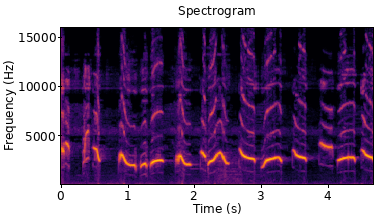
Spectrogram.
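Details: A male Chinese hwamei sings in the wild to call a female. Loud, pure whistles rise and fall in separate phrases about two seconds apart, over a faint low rumble.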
